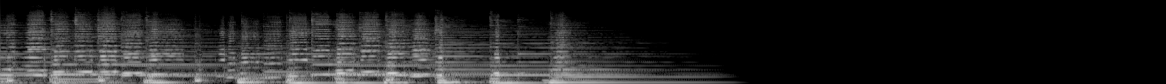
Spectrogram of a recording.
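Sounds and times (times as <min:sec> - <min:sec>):
Bavarian folk dance music: 0:00.0 - 0:07.1.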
